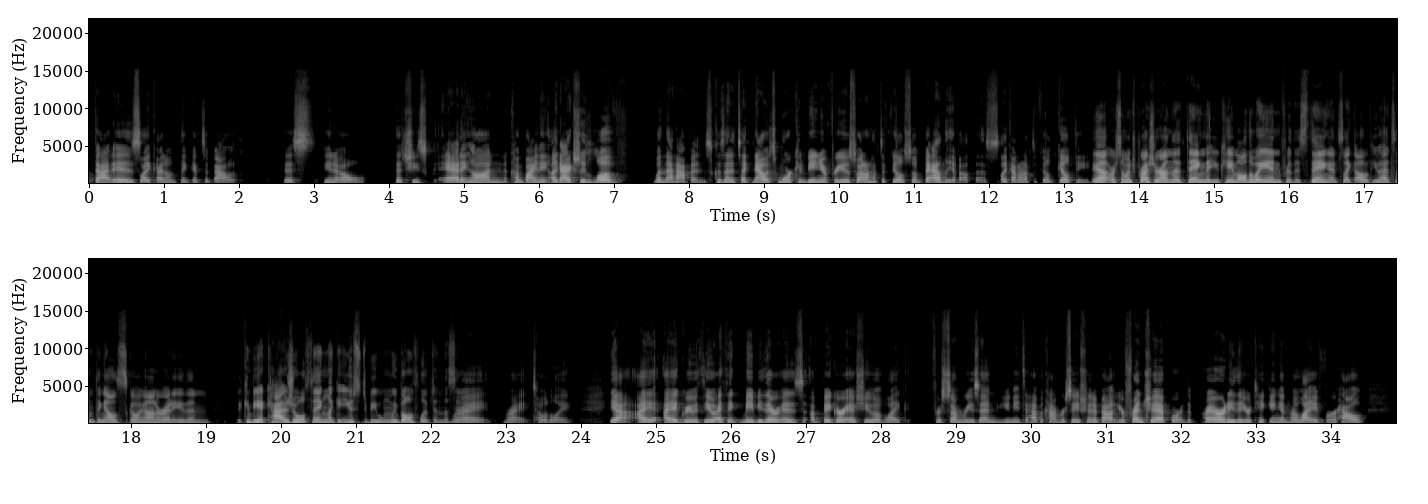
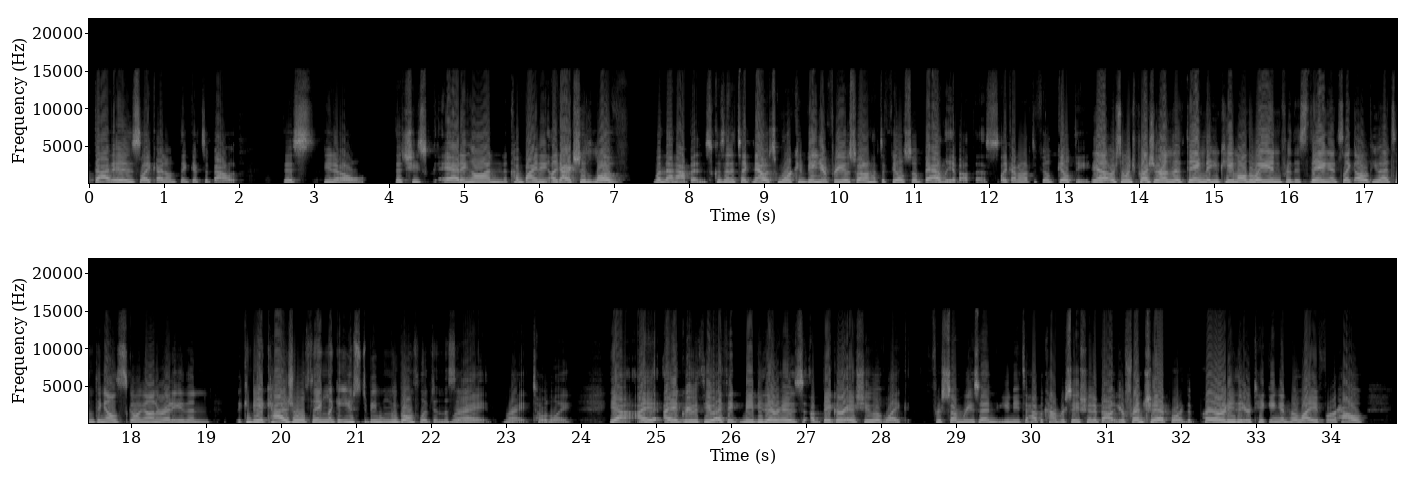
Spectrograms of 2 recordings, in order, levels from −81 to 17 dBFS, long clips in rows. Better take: first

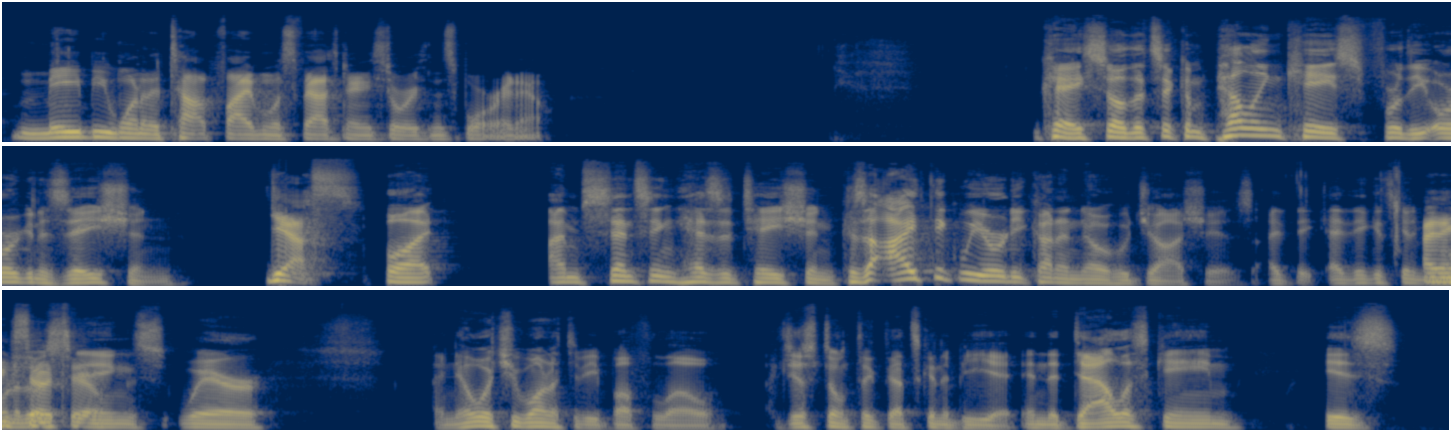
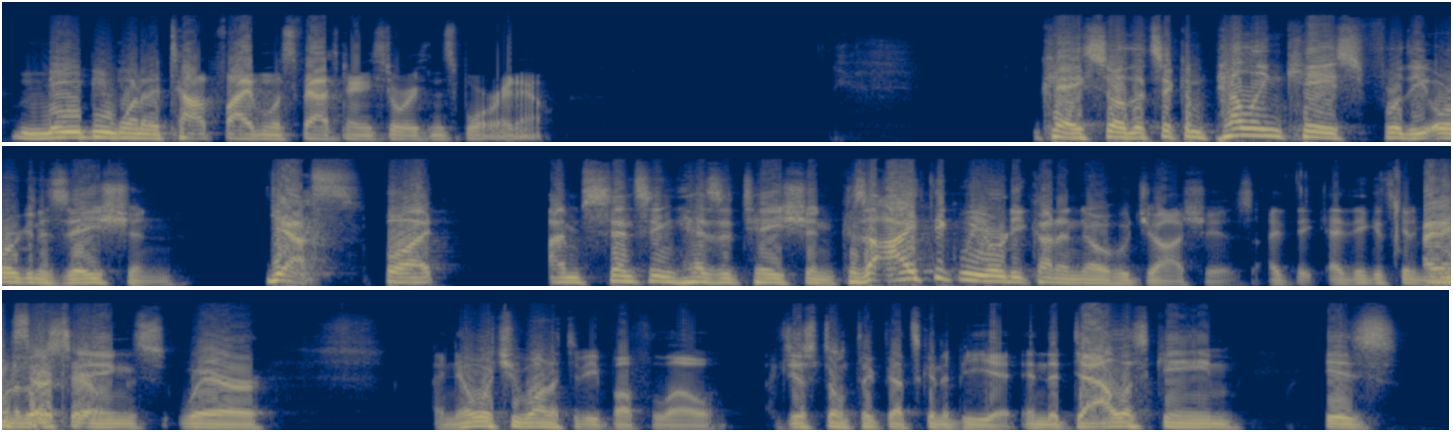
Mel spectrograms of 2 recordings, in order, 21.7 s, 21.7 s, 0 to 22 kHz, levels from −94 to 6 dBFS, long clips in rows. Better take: first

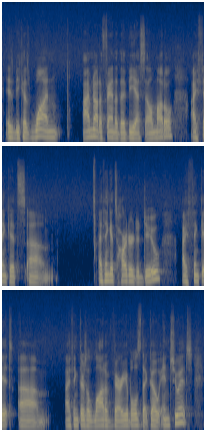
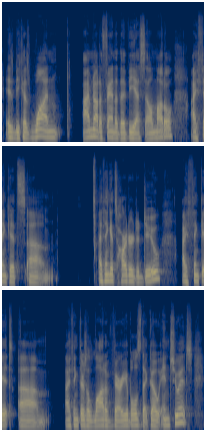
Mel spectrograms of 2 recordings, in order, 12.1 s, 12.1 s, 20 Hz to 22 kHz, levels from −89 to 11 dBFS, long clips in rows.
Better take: second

